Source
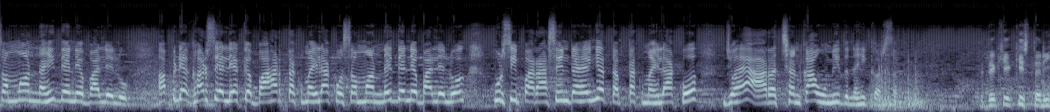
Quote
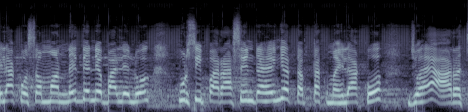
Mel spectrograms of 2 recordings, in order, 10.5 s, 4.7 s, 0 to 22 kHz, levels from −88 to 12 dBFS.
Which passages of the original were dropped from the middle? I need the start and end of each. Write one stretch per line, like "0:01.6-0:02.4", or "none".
none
